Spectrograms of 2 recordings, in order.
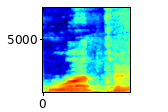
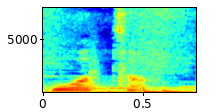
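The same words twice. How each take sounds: First: It is said in an American English accent. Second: It is said in a British English accent. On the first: "what water is for the American English" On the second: "For the British they call, they call it water"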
